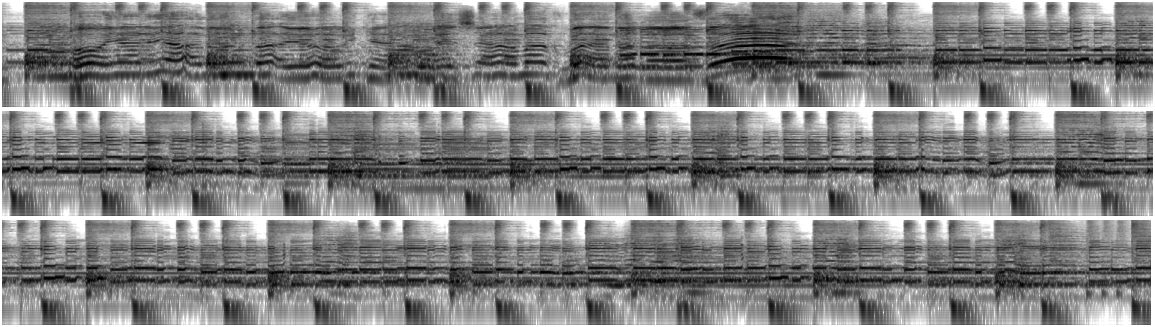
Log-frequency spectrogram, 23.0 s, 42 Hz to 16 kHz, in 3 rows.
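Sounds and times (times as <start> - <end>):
instrumental dance music: 0.0 - 23.0.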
